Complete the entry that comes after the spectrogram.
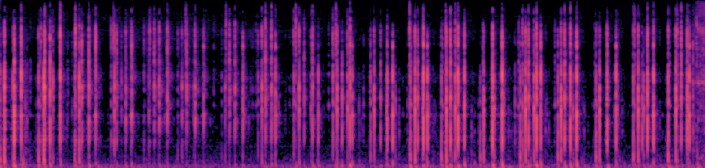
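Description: Long painted fingernails tap rapidly on a small, hollow, printed cardboard face mask box with Sonic artwork. The result is a dense stream of quick, dry, papery clicks with a slight crinkle. Each tap stops almost instantly, with bright edges over a soft low thump.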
